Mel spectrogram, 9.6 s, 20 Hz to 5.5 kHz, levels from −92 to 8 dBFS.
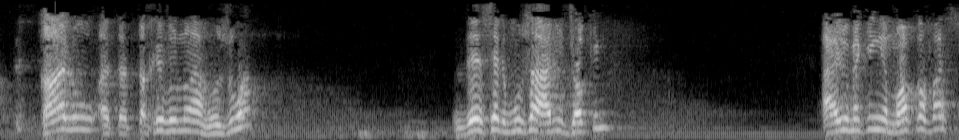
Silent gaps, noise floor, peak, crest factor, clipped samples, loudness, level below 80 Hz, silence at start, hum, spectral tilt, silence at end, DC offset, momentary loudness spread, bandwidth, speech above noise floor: none; -50 dBFS; 0 dBFS; 18 dB; under 0.1%; -16 LUFS; -50 dBFS; 0.15 s; 50 Hz at -50 dBFS; -8.5 dB/octave; 0.05 s; under 0.1%; 10 LU; 5.2 kHz; 35 dB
